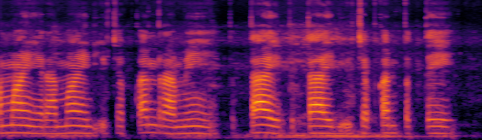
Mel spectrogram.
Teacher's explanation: Perubahan ini terjadi pada bunyi vokal rangkap ai ke vokal tunggal e. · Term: Monoftongisasi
